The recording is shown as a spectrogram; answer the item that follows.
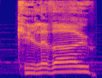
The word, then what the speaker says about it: Kullervo: And last but not least, the young Gullervo, or however he wishes to pronounce his name, son of Kalervo. – It's pronounced Kulervo.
